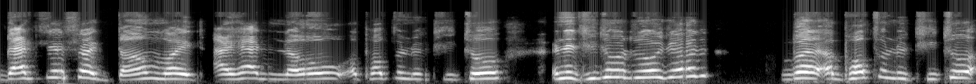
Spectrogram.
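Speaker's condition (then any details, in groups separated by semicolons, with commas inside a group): Cerebral palsy; childhood speech delay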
